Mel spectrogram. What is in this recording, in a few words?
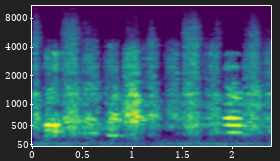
Ghost box session, "Get Out"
